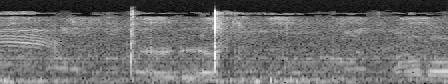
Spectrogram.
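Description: A bat strikes a softball with a sharp crack.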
